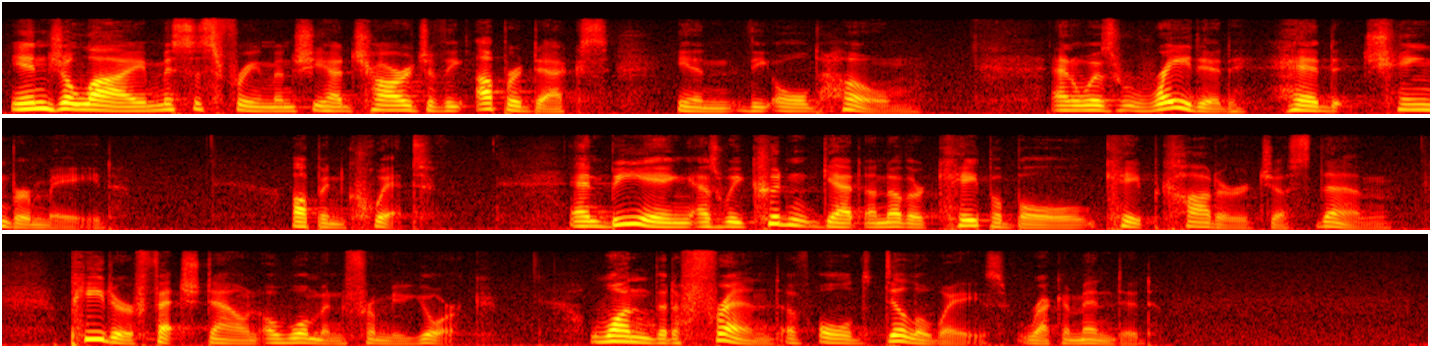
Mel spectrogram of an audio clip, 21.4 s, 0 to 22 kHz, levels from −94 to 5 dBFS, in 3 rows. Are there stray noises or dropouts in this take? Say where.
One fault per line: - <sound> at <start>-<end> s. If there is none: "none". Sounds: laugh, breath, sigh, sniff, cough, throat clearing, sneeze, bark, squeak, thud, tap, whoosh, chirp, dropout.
none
